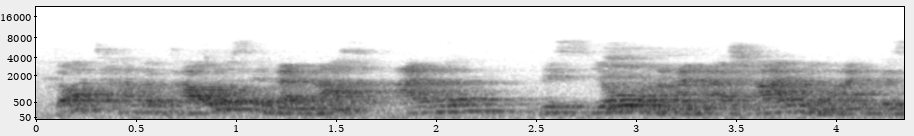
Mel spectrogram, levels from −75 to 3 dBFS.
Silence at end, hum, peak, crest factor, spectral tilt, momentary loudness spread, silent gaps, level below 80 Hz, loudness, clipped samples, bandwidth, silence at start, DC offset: 0 s; none; -2 dBFS; 14 dB; -7 dB/octave; 7 LU; none; -46 dBFS; -17 LUFS; under 0.1%; 7.4 kHz; 0.05 s; under 0.1%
